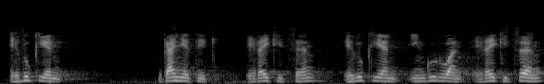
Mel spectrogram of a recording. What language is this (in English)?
Basque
